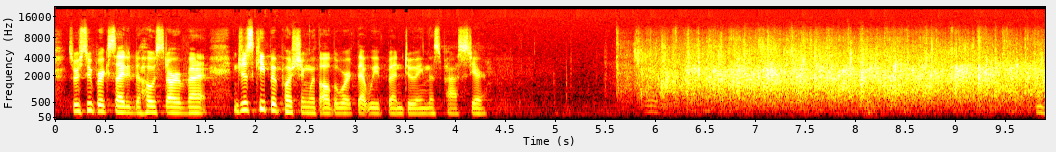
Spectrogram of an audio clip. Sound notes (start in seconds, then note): 5.5 audience clapping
